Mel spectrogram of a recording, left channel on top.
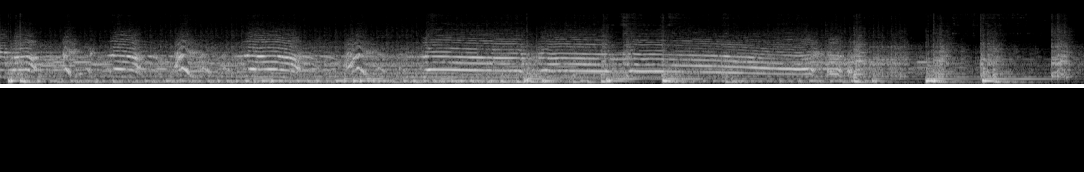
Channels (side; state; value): right; silent; 60 dB below the other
